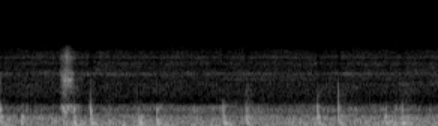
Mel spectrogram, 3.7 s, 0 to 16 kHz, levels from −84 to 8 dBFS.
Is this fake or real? fake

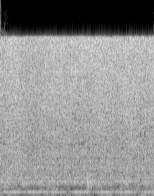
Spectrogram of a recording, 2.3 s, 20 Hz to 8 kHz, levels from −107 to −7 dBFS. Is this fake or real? real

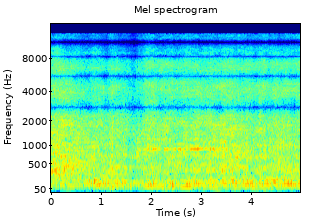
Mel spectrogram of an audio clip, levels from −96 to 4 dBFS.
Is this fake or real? fake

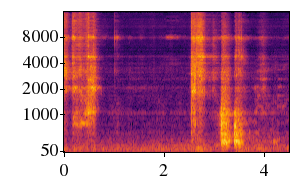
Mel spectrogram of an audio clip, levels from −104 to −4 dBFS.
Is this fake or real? fake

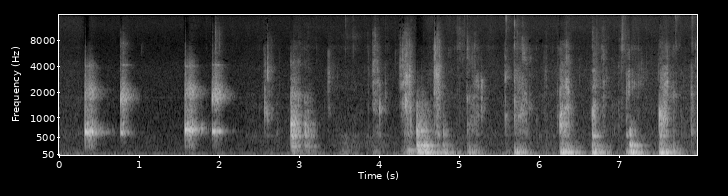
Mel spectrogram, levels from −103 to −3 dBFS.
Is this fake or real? real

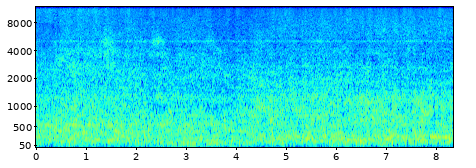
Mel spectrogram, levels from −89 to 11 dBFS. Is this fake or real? fake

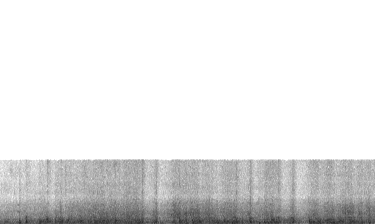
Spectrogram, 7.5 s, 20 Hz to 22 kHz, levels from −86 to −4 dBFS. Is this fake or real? fake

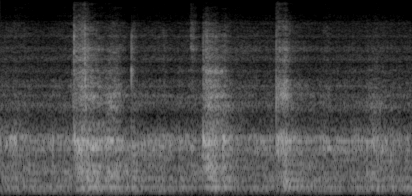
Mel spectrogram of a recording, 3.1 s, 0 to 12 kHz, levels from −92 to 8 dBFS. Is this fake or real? fake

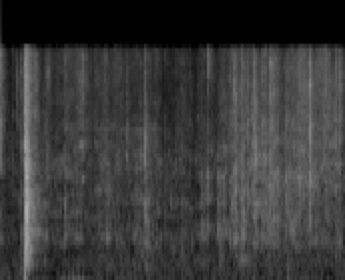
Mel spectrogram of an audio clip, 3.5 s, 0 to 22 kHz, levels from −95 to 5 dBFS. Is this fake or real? real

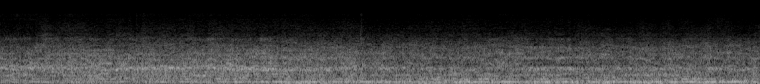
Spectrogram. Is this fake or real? fake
